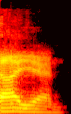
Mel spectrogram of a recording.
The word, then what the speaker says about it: Diann: yeah beautiful beautiful so is your name pronounced Diane or Dian Diane thank you for asking Diane very confusing yeah I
